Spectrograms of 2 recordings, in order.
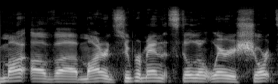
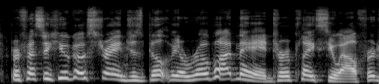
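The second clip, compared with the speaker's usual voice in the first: put-on spoiled, snotty, bratty rich-kid voice, pitched up; 6 semitones higher than usual. Playing a snotty rich kid taunting alfred: snotty rich kid voice. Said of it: "just being a snotty rich kid".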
